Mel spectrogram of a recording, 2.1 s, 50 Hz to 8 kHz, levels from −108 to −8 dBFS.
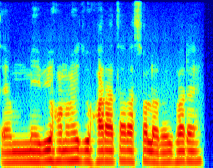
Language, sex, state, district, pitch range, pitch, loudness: Chakma, male, Tripura, Dhalai, 130-135 Hz, 135 Hz, -18 LUFS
